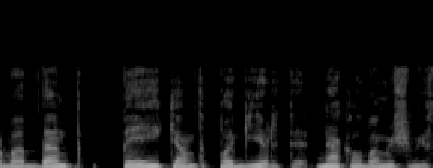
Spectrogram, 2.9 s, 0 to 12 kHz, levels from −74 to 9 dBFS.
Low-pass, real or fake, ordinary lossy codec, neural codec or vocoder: 7.2 kHz; fake; AAC, 64 kbps; codec, 16 kHz, 8 kbps, FreqCodec, larger model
